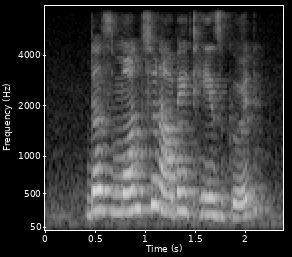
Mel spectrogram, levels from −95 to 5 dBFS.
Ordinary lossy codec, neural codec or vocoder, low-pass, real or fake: none; none; 7.2 kHz; real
